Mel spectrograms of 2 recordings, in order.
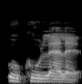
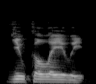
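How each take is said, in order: First: It is said the preferred way. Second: It is said the common, disliked way. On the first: The speaker calls it right. "It's ukulele" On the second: The speaker calls it wrong. "stop pronouncing it ukulele"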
